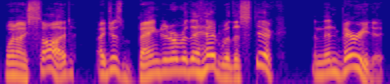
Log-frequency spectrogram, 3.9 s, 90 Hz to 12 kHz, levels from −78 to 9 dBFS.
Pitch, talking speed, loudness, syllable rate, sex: 165 Hz, 275 wpm, -17 LUFS, 6.6 syllables/s, male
